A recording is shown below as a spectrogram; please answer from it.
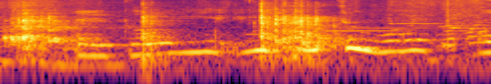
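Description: A baby vocalizing in short, high-pitched babbling sounds, with a couple of light clatters as a toy bus is set down on the floor, one near the start and one partway through.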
